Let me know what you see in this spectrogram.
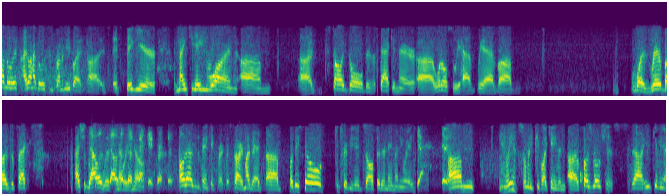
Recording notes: On The Road-A-Sode. Trying a call recording type of thing.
